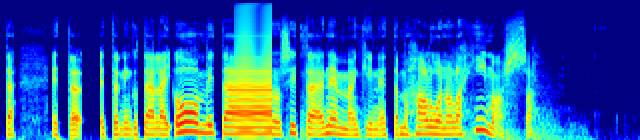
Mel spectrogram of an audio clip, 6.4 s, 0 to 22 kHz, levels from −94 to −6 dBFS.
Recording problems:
audio freezing; at 2.5 s

